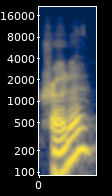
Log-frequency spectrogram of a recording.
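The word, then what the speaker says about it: krone: So, how do you pronounce it? Crona. Crona. Yeah. Corner. It's actually the same word as crown.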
